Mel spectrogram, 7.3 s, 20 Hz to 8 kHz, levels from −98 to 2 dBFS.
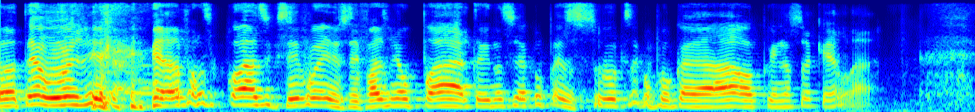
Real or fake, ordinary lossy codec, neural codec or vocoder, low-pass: fake; none; codec, 16 kHz, 4 kbps, X-Codec, HuBERT features, trained on general audio; 7.2 kHz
